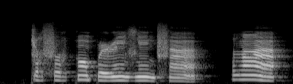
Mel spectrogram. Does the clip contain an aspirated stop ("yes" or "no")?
no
